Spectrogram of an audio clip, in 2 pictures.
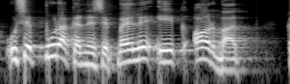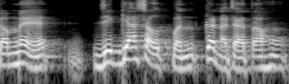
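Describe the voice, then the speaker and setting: A man's voice: on the high side, darkish tone. A man presenting a historical political speech, reading it aloud in a formal, explanatory and oratorical manner.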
